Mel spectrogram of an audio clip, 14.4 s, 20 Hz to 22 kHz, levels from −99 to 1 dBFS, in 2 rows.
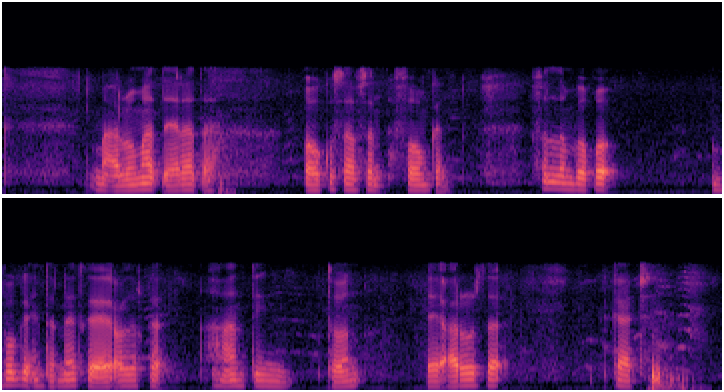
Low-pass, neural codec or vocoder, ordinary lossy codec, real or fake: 5.4 kHz; none; none; real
